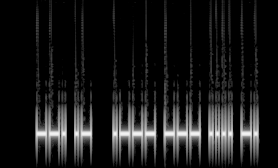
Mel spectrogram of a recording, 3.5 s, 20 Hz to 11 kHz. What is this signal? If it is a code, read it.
Morse code, heard as a keyed tone, about 40 wpm, spaced as for 35 wpm, 700 Hz. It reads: GA JOHN
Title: Speed-Racing Common QSO Phrases Encore - 30wpm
